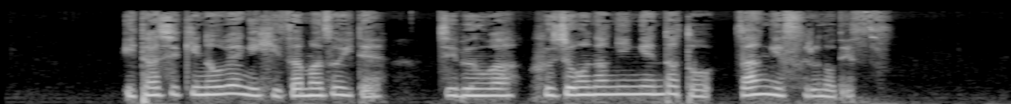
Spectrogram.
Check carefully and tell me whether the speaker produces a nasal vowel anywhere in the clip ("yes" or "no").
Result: yes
